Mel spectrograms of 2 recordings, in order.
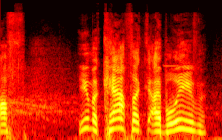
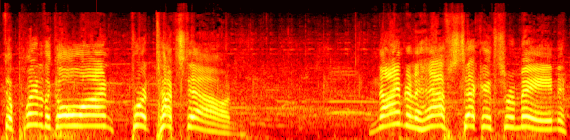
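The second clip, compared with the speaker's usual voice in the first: excited play-by-play; 5 semitones higher than usual. Real, not acted. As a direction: build to the touchdown at full excitement. Goal line touchdown called live.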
